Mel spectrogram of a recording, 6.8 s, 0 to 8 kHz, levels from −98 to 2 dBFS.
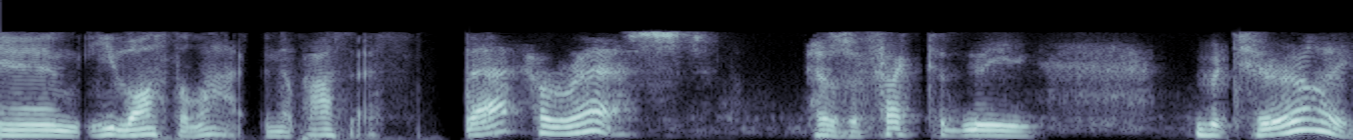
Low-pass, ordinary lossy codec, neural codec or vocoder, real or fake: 7.2 kHz; AAC, 16 kbps; codec, 16 kHz, 4 kbps, X-Codec, HuBERT features, trained on general audio; fake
